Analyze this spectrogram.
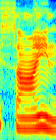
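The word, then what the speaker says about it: sign: जैसे कि साइन देखो एन के पहले जी है इसलिए देखो एन के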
